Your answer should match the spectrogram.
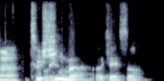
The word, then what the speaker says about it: Tsushima: Tsushima, I believe, Tsushima.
